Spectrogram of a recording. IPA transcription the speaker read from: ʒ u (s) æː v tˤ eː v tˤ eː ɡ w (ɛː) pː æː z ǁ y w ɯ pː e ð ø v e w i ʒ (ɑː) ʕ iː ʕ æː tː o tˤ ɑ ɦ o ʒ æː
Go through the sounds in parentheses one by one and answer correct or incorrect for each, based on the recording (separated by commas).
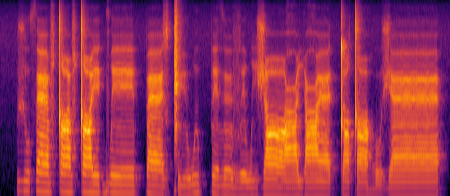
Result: incorrect, incorrect, correct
